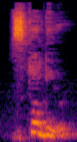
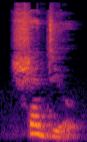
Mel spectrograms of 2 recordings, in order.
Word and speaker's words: schedule: the same word so british accent schedule schedule american accent schedule schedule so what did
